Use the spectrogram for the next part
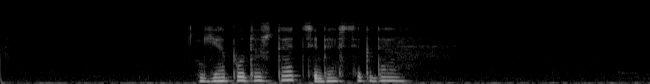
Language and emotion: Russian, neutral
